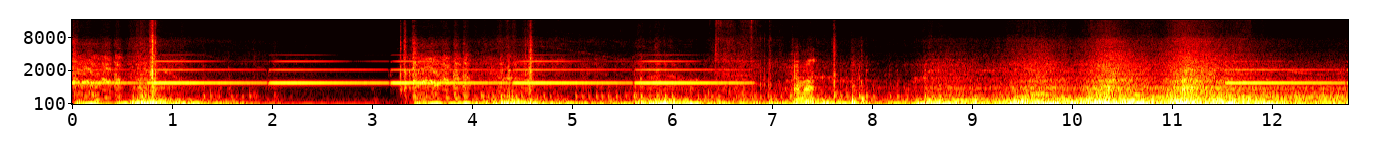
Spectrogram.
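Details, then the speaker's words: 1999 Dodge Durango SLT V8, sat 14 years, after exhaust manifold reinstall: after cranking it stumbles with a lumpy, uneven beat over a door chime, missing because two rear spark plug wires were swapped. "feels like it's missing I got I definitely got two backwards um and it's definitely the rear two I got backwards"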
